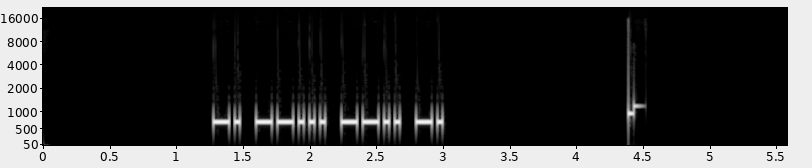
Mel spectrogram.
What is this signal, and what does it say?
Morse code, heard as a keyed tone, about 30 wpm, 700 Hz. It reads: N7ZN
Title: K1USN SST QSO Practice - 30wpm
